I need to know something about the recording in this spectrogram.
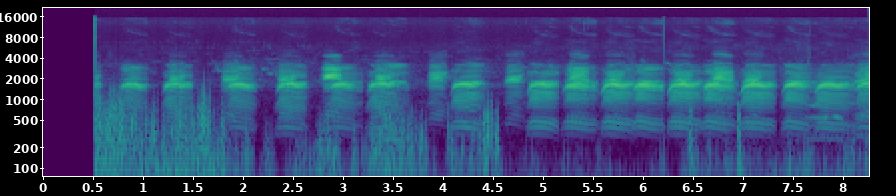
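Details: Indian bullfrogs, yellow, calling in rain in India: loud, rapid, harsh nasal croaks repeated about twice a second in a dense overlapping chorus, with rumbling low background.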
